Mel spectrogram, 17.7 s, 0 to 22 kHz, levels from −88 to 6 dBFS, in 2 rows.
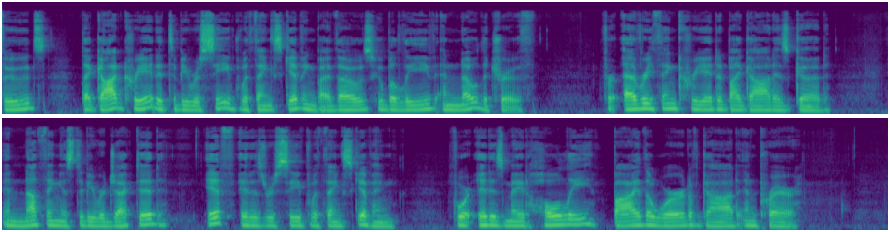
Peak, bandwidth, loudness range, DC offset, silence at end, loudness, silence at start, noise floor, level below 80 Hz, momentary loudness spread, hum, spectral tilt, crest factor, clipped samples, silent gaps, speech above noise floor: -6 dBFS; 16.5 kHz; 3 LU; under 0.1%; 0.9 s; -24 LUFS; 0 s; -60 dBFS; -60 dBFS; 9 LU; none; -4.5 dB/octave; 20 dB; under 0.1%; none; 36 dB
